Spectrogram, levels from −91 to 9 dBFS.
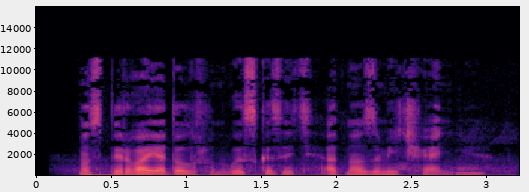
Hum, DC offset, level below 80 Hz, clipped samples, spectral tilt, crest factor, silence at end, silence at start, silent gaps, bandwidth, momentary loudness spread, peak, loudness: none; under 0.1%; -54 dBFS; under 0.1%; -4.5 dB/octave; 20 dB; 0.05 s; 0.3 s; none; 11.5 kHz; 11 LU; -12 dBFS; -32 LUFS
